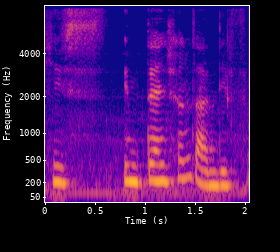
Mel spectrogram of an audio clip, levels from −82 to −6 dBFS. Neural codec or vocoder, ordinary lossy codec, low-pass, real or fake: codec, 16 kHz, 8 kbps, FunCodec, trained on LibriTTS, 25 frames a second; none; none; fake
